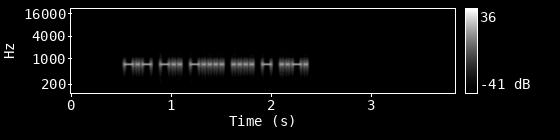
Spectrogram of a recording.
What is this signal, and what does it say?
Morse code, heard as a keyed tone, about 37 wpm, 700 Hz. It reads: KD6HTF
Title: USA Call Signs - 6 Characters - Repeated 2x - 40wpm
